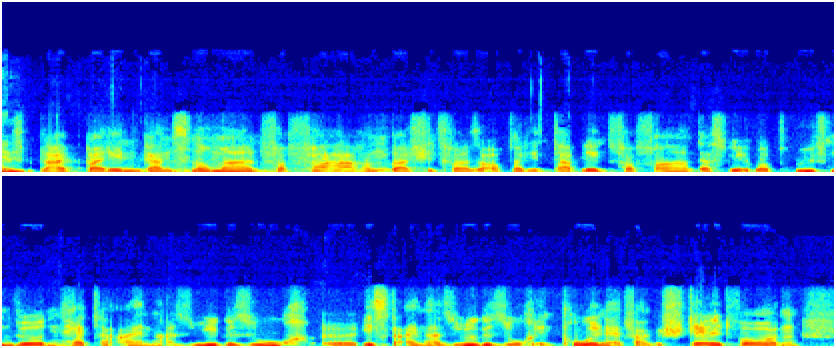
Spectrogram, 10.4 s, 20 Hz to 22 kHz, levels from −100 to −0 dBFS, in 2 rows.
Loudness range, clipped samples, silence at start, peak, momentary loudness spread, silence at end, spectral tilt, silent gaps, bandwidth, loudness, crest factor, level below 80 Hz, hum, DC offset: 4 LU; under 0.1%; 0 s; -4 dBFS; 8 LU; 0 s; -7 dB/octave; none; 7.8 kHz; -22 LUFS; 18 dB; -60 dBFS; none; under 0.1%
